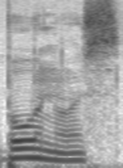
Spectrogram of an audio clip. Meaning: 1. bonus (premium or advantage) 2. rebate
- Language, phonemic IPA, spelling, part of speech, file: German, /ˈboːnʊs/, Bonus, noun, De-Bonus.ogg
